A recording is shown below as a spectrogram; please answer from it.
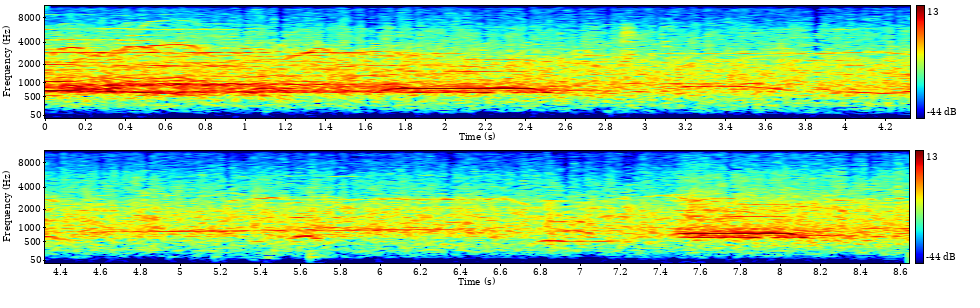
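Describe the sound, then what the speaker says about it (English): An audience claps through a political speech, loud and dense at first, then easing to a steadier patter before swelling again near the end, with faint cheers mixed in. "Was he going to applaud himself for something there?"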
